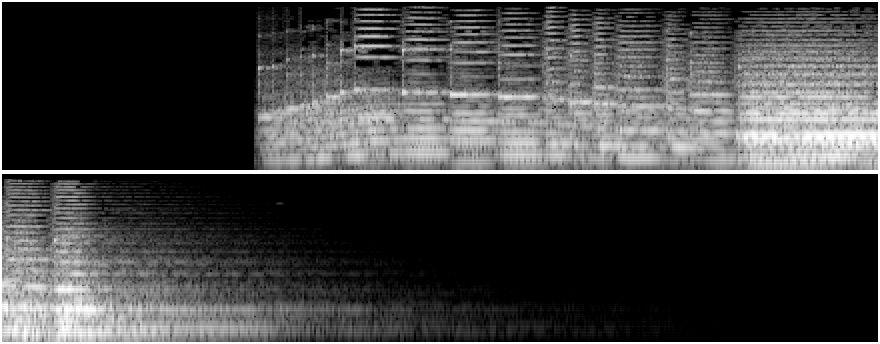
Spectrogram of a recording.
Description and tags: Funny TV Moment (Alternate Version)
Just an alternate version of my previously uploaded TV Moment blurb, with a xylophone instead of wood blocks.
funny, chromatic, tv, music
